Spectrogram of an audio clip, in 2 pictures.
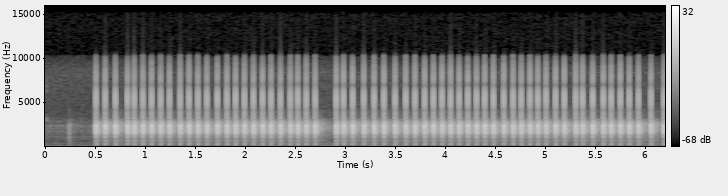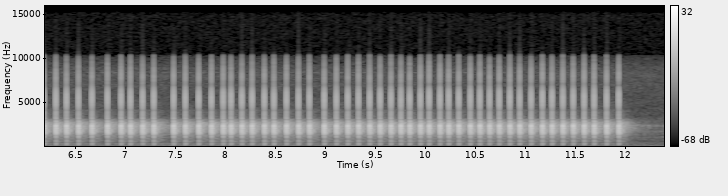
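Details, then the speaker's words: Single-fiber EMG: rapid, steady train of sharp, crisp, even clicks; mean interpotential interval 480 microseconds, MCD and MSD 10 microseconds, jitter 10 microseconds, little velocity recovery function effect: low normal jitter. "the mean in a potential interval is 480 microseconds both MCD and MSD are ten microseconds"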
